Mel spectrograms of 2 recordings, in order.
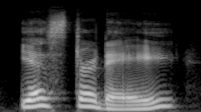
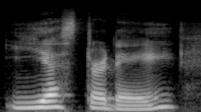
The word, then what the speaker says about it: yesterday: Yesterday yesterday 할 때 이예라고 또렷하게 강세를 주는데 예보다는 이예처럼 e로 시동을 걸어 주시면 좋아요. yesterday.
